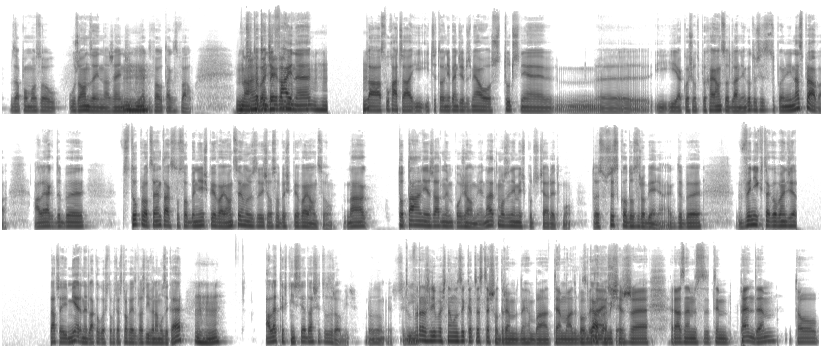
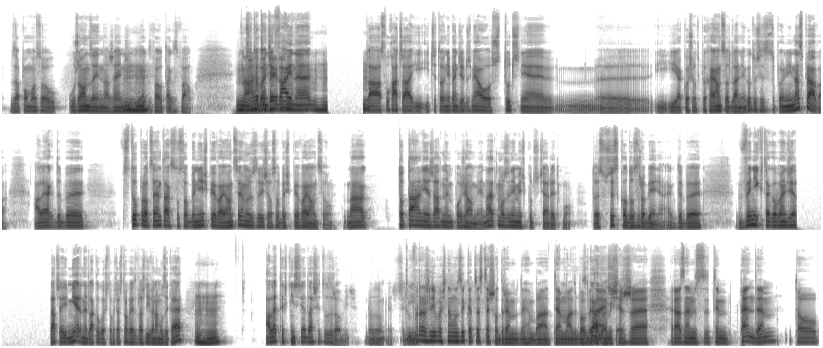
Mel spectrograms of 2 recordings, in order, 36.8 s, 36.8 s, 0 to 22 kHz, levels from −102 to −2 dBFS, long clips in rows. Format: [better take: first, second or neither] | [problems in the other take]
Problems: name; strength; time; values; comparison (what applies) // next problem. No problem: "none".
neither | audio freezing; at 5 s for 0.5 s and at 24 s for 1 s; the same in both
